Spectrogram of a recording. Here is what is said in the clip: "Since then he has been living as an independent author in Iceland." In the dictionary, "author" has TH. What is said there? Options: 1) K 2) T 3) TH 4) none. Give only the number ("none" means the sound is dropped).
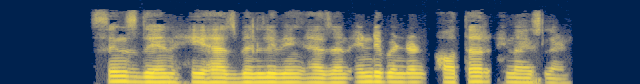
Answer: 2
